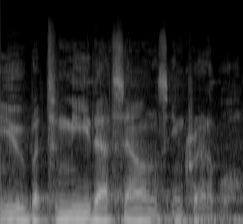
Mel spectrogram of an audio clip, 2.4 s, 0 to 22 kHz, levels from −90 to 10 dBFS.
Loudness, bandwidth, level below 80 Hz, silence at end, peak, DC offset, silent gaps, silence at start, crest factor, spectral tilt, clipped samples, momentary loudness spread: -30 LUFS; 11 kHz; -54 dBFS; 0 s; -14 dBFS; under 0.1%; none; 0 s; 16 dB; -7 dB/octave; under 0.1%; 12 LU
